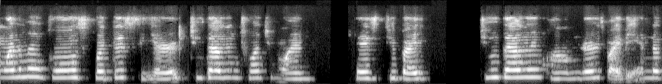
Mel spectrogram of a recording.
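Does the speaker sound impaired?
Yes: cerebral palsy; diagnosed at age one, told would never walk; walks up to 10,000 steps daily, cycles half marathon races, 20-km Life Without Limits challenge.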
